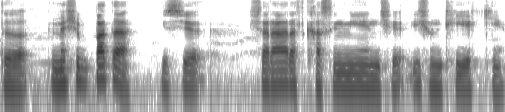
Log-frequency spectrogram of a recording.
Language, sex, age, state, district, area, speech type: Kashmiri, male, 18-30, Jammu and Kashmir, Anantnag, rural, spontaneous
